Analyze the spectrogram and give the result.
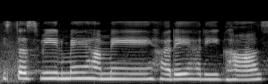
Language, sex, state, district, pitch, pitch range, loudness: Hindi, female, Madhya Pradesh, Bhopal, 250 Hz, 235-270 Hz, -14 LUFS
